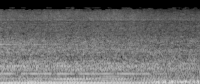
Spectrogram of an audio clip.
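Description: Worship background music: a held keyboard chord over deep sustained bass, under a steady dense roar from a large congregation.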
